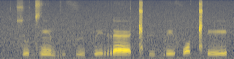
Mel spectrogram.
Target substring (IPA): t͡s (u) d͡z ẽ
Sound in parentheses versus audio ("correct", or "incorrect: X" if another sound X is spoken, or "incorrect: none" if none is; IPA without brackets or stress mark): correct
